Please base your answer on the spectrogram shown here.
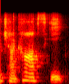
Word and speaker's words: Tchaikovsky: Tchaikovsky and that spelled tch ai ko V s K Y so it doesn't really look too much like Tchaikovsky but that's how it's pronounced he was born in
